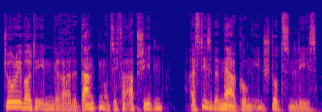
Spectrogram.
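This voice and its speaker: A man narrating a literary audiobook with expressive, dramatic phrasing. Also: medium pitch, moderate pace, slightly rough, dry recording, clean studio sound. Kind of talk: scripted literary narration of a crime novel.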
